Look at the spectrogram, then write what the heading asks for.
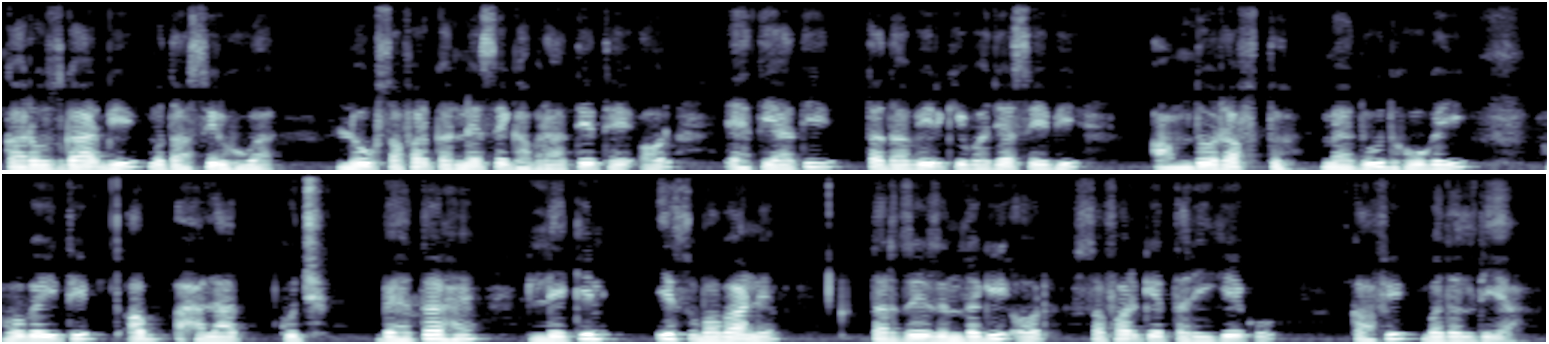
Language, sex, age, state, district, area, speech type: Urdu, male, 18-30, Delhi, New Delhi, rural, spontaneous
